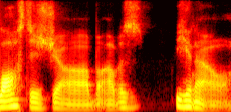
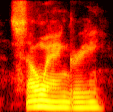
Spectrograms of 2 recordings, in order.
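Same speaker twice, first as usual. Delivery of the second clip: usual speaking voice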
